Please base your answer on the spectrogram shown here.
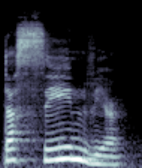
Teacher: Again, if there isn't time to get both out, a German will sing just an unvoiced das sehen wir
